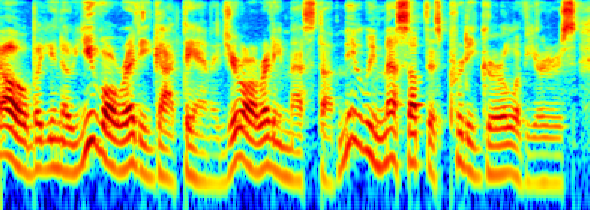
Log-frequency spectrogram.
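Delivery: ordinary talk, nothing marked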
